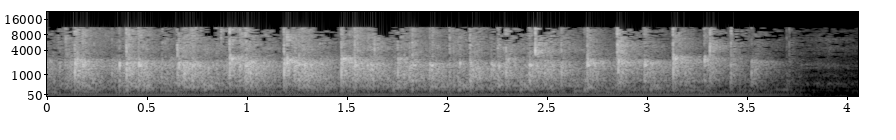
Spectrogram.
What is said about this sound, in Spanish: Así que quiero pedir un fuerte aplauso para Leonid Slutsky, portero mitiquísimo.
